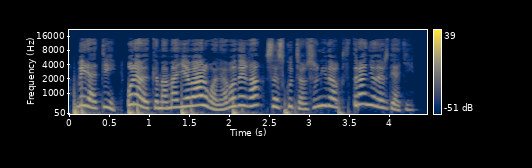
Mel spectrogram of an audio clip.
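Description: A woman's voice: very high voice, expressive, quick pace. A woman voicing a cheerful little girl hippo in a children's cartoon, playful and instructive in manner. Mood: eager, playful. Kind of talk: children's interactive cartoon dub. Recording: loud music behind. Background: music.

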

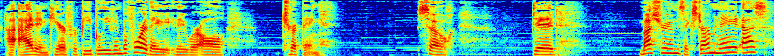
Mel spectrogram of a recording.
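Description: A husky, haunted survivor mother. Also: sits low, lively intonation, soft background music, full character voice. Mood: uneasy, explaining. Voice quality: husky, gravelly. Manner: halting, stammering, repeating words. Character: anxious, guilt-ridden mother surviving alone after an apocalypse. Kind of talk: intimate audio drama monologue.

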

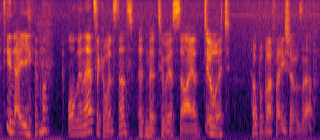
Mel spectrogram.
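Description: A man hosting a comic dub, giving joking, theatrical and excitable commentary and reading comments aloud. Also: mid-range voice, a little slow.

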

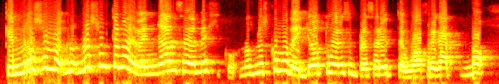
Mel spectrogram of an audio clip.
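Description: A woman's voice: high-pitched, lively intonation, quick pace. Woman in her 30s w/ mexican accent, chatty emphatic political commentary, earphone mic at home. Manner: emphatic, conversational, repeats herself. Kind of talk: news commentary. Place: small room at home.

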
